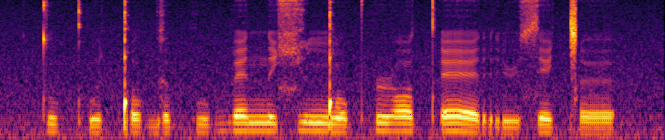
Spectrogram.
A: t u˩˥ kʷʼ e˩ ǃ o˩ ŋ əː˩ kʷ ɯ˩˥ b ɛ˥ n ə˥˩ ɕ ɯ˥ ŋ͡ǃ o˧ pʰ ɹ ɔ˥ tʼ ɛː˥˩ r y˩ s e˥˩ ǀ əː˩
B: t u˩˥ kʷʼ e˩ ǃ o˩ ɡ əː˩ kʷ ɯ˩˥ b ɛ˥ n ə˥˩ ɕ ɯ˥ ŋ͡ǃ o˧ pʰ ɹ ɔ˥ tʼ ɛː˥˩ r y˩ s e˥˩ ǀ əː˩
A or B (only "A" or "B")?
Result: B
